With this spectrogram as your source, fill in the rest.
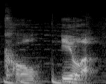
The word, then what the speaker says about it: Caol Ila: the K all isn't really that obvious either pronounce it cool so you get call ela located up on the northeastern coast by porous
